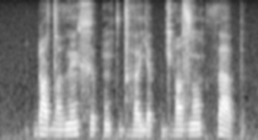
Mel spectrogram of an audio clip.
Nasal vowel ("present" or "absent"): present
